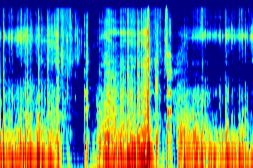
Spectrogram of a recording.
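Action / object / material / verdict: scrape / bar of soap cut with a blade / soap / none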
